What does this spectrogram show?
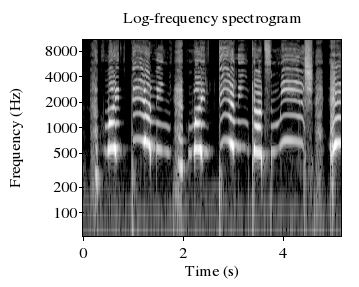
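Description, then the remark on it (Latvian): A voice mimics an ancient little fly auntie's shrill, excited buzzing in a run of quick, whiny bursts with sliding pitch and hissy edges, ending on a long sustained drone. “Durvis pēc mirkļa atver mūžveca mušiņu tantīte, un ieraudzījusi puksīti, viņai sajūsmas iedūcas pavisam spalgi.”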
